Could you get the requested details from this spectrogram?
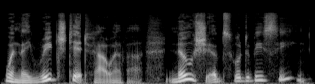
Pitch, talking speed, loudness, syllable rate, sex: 145 Hz, 210 wpm, -19 LUFS, 5.4 syllables/s, male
